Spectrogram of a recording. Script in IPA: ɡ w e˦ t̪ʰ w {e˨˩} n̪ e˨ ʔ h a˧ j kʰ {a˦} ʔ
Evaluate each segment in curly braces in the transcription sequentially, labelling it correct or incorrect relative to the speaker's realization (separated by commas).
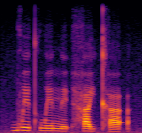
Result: incorrect, incorrect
